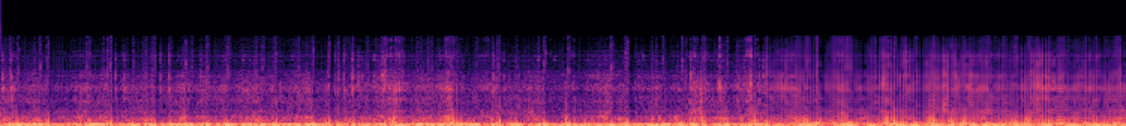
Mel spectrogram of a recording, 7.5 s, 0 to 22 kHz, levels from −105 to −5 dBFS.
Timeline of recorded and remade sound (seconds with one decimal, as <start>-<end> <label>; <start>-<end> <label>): 0.0-5.1 recorded; 5.1-7.5 remade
